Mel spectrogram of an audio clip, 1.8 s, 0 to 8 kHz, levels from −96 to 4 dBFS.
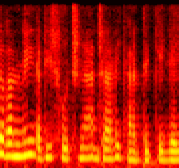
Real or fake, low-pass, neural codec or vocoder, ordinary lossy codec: fake; 7.2 kHz; codec, 16 kHz in and 24 kHz out, 0.6 kbps, FireRedTTS-2 codec; none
